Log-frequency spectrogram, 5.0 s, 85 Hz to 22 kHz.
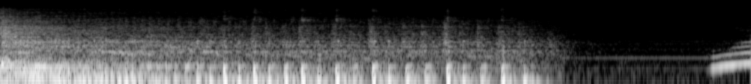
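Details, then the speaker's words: Honda XR100 single, cold start after hours of carburetor cleaning and tuning; loose uneven thumps for a few seconds then it dies; starts right up when warm but not cold: hard cold starting. "here it starts right up when it's warm but as you guys saw earlier it just does not want to start when it's cold"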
